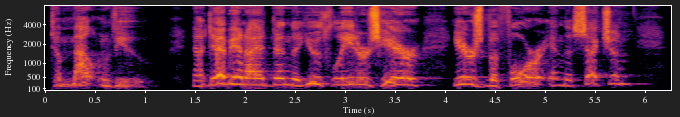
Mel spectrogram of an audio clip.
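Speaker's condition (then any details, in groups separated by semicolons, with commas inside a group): Hoarseness after vocal cord surgery; hoarse voice, hard to hear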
